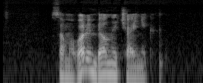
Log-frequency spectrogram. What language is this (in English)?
Mari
